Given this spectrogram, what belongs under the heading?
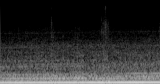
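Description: A car passes a Kawasaki Z900 motorcycle on a wet road, a steady close engine drone with a low hum that swells faintly toward the end, heard from the rider's position.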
